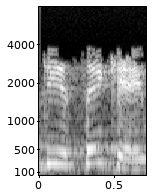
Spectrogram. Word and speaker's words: diatheke: And that's spelled D-I-A-T-H, long E, K, long E. And this word diatheke, what it means is a testament, or a covenant, or a will.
